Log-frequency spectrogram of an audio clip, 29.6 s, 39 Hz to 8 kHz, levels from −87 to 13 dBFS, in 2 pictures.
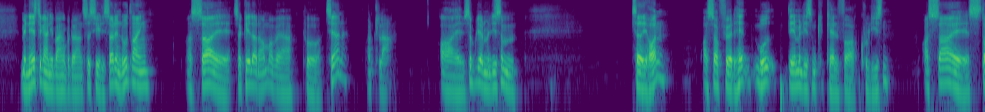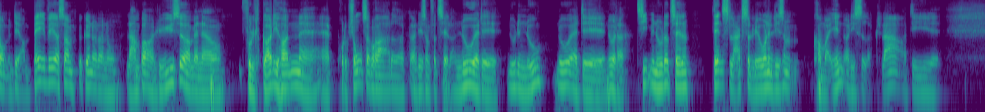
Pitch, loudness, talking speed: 135 Hz, -22 LUFS, 220 wpm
